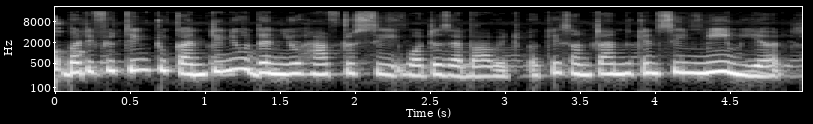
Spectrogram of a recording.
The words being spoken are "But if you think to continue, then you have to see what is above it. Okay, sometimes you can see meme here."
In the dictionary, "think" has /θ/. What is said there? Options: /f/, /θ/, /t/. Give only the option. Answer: /t/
